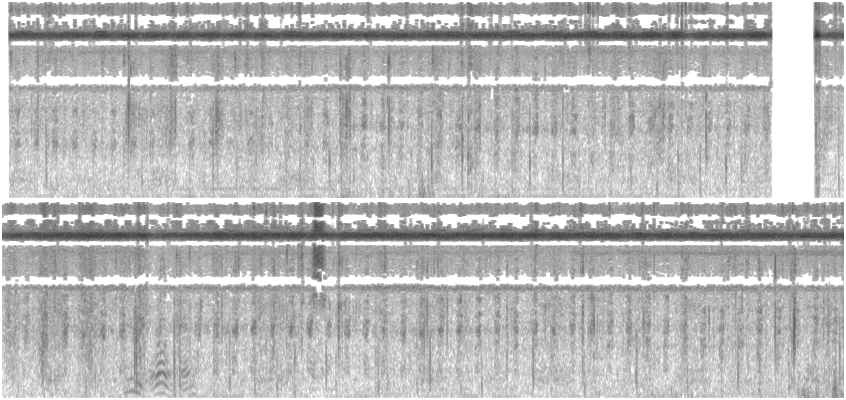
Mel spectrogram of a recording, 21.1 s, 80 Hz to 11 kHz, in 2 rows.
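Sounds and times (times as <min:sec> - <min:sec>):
steady high-pitched tone: 0:10.2 - 0:21.0.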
